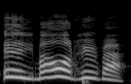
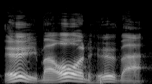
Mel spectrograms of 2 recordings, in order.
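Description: First: It is said in an exaggerated, odd tone. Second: It is said in a normal tone. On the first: The speaker calls it wrong. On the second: The speaker calls it right.

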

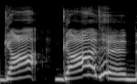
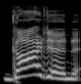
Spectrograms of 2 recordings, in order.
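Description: First: It is said in a put-on British accent. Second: It is said in the speaker's usual accent.

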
